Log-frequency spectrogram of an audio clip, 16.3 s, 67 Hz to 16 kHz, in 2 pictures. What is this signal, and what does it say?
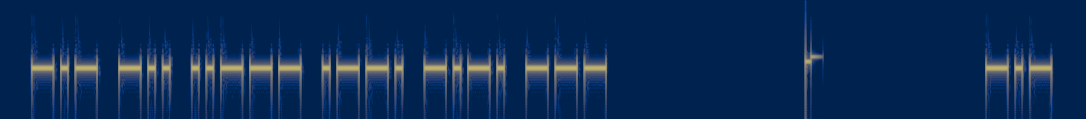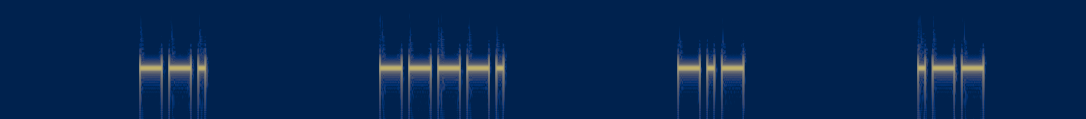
Morse code, heard as a keyed tone, about 22 wpm, spaced as for 10 wpm, 700 Hz. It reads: KD2PCO KG9KW
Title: USA Call Signs - 8x Character Spacing - 22wpm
